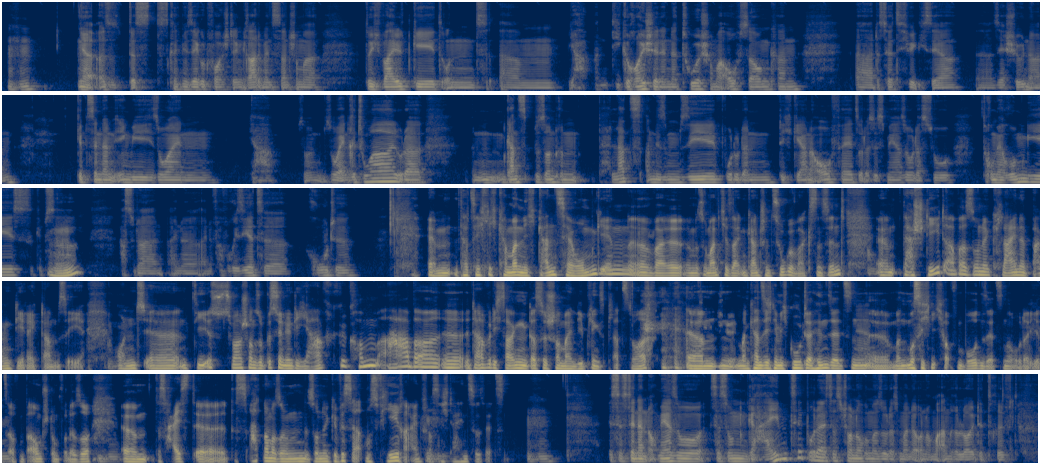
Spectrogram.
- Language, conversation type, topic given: German, podcast, Warum beruhigt dich dein liebster Ort in der Natur?
- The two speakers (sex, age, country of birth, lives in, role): male, 20-24, Germany, Germany, guest; male, 25-29, Germany, Germany, host
- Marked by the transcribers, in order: static; other background noise; chuckle; laughing while speaking: "sich nicht"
